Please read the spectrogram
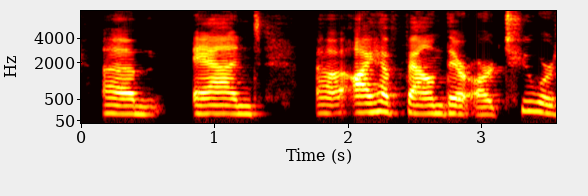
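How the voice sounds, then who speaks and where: Very clean audio with a silent background and a bright, sharp tone. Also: woman. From Hawaii. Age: 50s. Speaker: podcast host. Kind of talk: interview podcast.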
